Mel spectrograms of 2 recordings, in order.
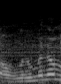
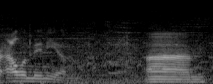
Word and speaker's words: aluminium: confusing now is it called aluminum or aluminium she has a tough one because I say aluminum but it could be it could be either one depending on where you're from but they're still spelled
